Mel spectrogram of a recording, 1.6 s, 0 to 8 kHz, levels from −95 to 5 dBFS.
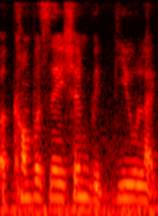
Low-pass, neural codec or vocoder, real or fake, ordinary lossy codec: none; none; real; none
